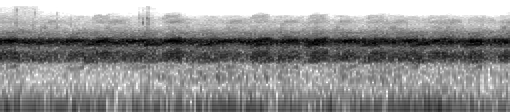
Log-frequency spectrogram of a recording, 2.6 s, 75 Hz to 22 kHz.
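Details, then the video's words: Calling after dark on 3 May 2020, a Japanese tree frog with a body-sized inflated throat sac; a constant, piercing pulsed trill fills the whole stretch, with gentle waves in loudness. "밤에 우는 청개구리 울음판이 몸통 만큼 크네요?"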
